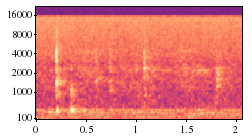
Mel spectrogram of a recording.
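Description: Faint clicks and taps of a spoon against a small plastic bowl as baby cereal is scooped up: two small clicks close together near the start, then a few fainter ticks.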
